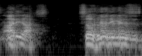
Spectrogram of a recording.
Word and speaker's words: Adidas: It's Adidas. That's how they That's how I found it they pronounce it Only America. It's only America where we pronounce it Adidas. So it's Adidas.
